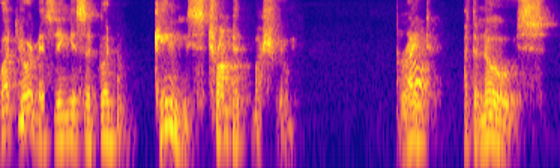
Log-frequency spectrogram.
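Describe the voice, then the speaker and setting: Putting on a character voice at a medium pitch, a man speaks at a very slow pace with long, frequent pauses. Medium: actual play.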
